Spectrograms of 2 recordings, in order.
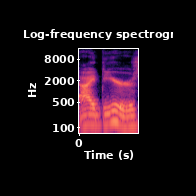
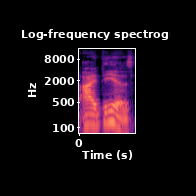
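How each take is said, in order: First: An R sound is added at the end. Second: No R sound is added at the end. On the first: "why do some people say ideas instead of" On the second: "instead of ideas"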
